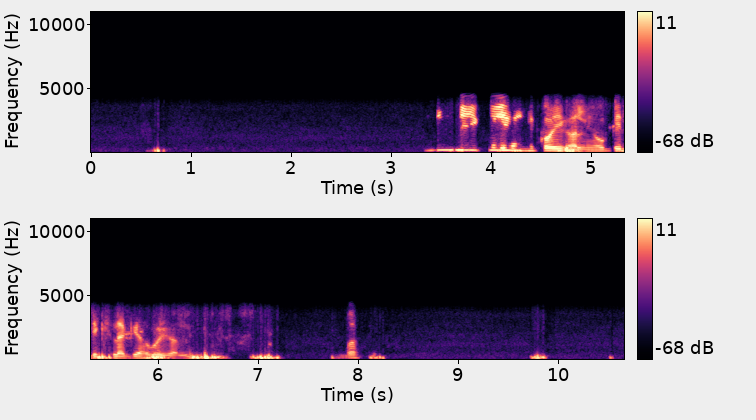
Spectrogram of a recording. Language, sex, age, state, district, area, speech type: Dogri, male, 18-30, Jammu and Kashmir, Samba, rural, conversation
